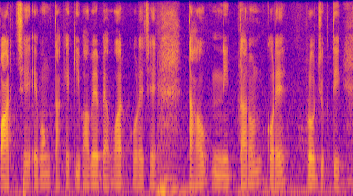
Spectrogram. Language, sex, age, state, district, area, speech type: Bengali, male, 18-30, West Bengal, Paschim Bardhaman, urban, spontaneous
